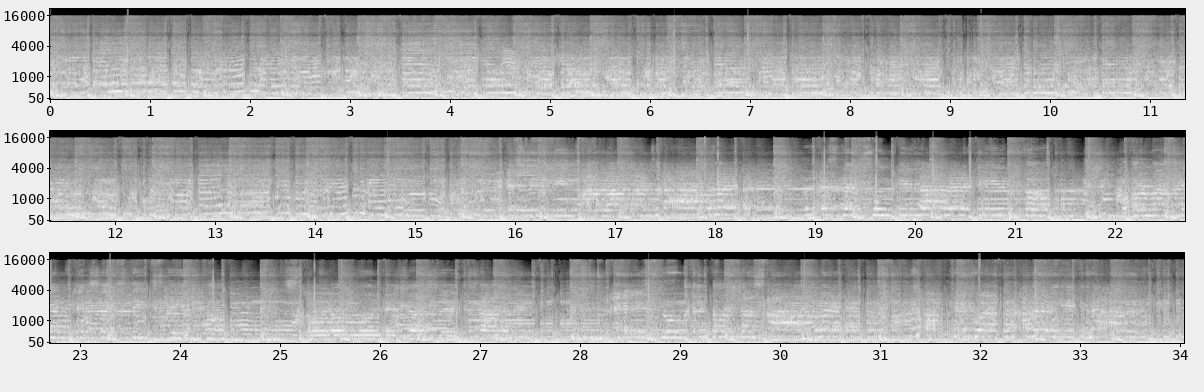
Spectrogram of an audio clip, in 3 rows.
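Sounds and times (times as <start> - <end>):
rock band playing: 0.0 - 34.0
man singing: 3.5 - 5.9, 15.7 - 27.6, 28.2 - 34.0.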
